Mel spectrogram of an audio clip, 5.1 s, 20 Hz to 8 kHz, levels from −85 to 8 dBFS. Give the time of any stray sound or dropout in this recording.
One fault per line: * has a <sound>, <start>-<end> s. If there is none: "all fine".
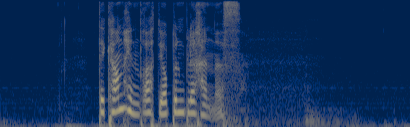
all fine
